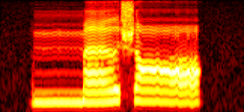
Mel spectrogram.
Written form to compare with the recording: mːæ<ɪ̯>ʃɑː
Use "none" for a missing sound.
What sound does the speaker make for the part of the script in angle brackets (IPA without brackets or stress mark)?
ə̯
